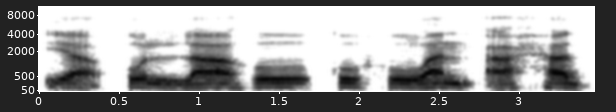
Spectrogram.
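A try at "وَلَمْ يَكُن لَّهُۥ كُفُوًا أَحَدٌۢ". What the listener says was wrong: কুল্লাহু, হা উল্টা পেশ হু, একটা টান দিয়ে পড়তে হবে, উল্টা পেশ ও মাদের সমতুল্য। ওয়ালাম ইয়াকুল্লাহু কুফুয়ান আহাদ।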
